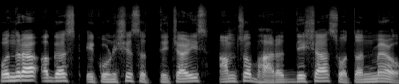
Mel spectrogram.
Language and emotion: Goan Konkani, neutral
